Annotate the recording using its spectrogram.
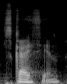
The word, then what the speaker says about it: Scythian: Scythian, Scythian. How would you pronounce that? – Scythian.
